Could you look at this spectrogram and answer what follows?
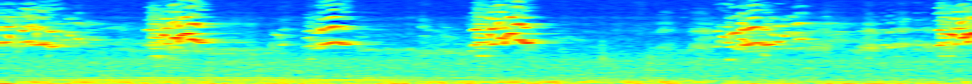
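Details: Rainbow lorikeet (Trichoglossus moluccanus) giving harsh, shrill screeches in short bursts, about one a second, over a low steady hum; a pair that drove other lorikeets away before bathing together.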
